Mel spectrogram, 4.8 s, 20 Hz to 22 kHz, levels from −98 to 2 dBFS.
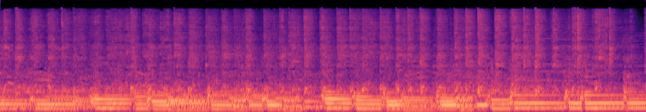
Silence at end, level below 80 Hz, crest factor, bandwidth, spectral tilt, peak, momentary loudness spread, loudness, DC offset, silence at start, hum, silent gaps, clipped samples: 0 s; -52 dBFS; 14 dB; 17 kHz; -6.5 dB/octave; -8 dBFS; 2 LU; -22 LUFS; under 0.1%; 0 s; none; none; under 0.1%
